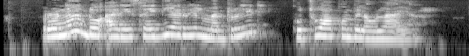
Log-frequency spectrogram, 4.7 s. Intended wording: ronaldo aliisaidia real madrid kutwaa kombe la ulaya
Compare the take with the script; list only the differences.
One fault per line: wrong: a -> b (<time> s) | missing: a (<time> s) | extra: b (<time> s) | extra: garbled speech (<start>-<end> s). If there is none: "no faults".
no faults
